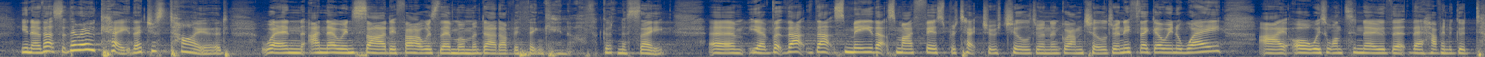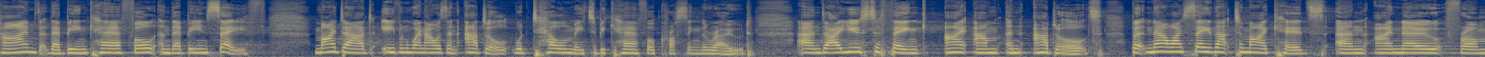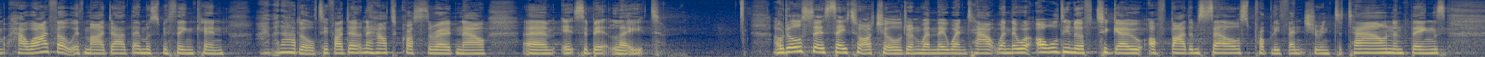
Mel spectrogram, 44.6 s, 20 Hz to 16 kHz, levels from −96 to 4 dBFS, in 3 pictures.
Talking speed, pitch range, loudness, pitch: 210 wpm, 200-230 Hz, -18 LUFS, 210 Hz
